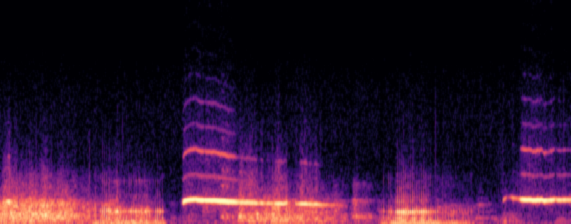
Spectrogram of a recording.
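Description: Loud, sustained high whistles, each held steady for a second or two, alternate with rough, rumbling rasps like heavy snoring, in a tight back-and-forth pattern, from a sleeping man.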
